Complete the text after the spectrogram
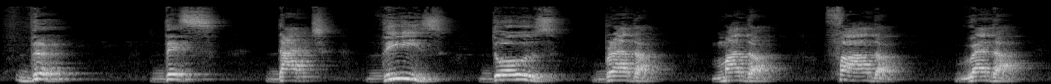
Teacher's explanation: the voiced consonant the you have to slightly bite the tip of the tongue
